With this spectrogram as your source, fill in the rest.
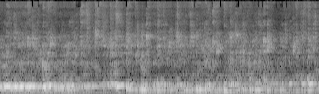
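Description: Tap water runs and pours into a container in a home kitchen, a steady, close, moderately quiet splashing flow with gurgling tones.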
